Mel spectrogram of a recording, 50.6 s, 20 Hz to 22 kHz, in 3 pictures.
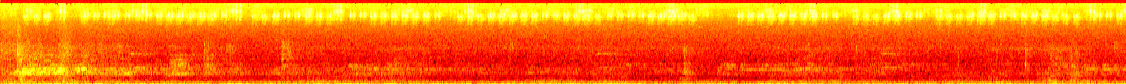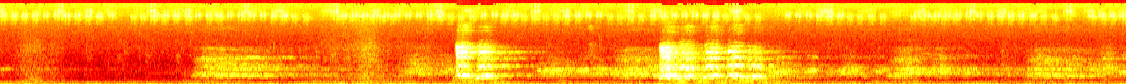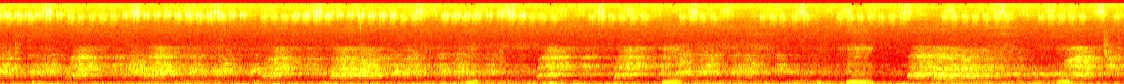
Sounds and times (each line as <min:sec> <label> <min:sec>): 0:00.0 Crickets 0:50.6
0:19.8 dogs barking 0:22.0
0:22.8 dogs barking 0:50.6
